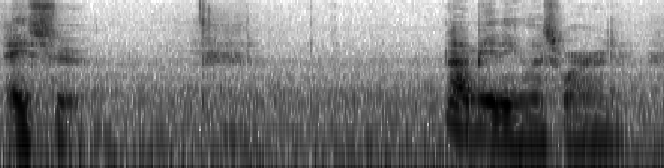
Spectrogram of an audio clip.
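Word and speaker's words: Iesu: The V is actually the Latin U. That's what it is. It's pronounced Esu.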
